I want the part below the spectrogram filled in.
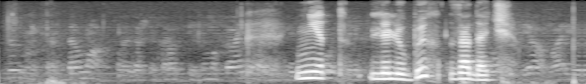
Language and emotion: Russian, neutral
